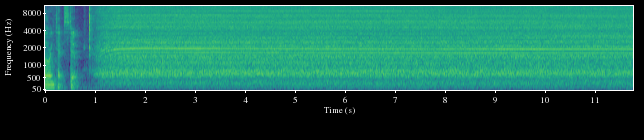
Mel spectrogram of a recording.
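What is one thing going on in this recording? A heat gun blows with a steady, loud whoosh and a high hum.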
